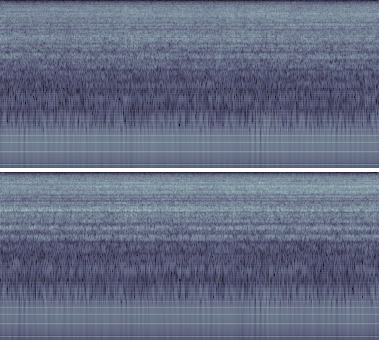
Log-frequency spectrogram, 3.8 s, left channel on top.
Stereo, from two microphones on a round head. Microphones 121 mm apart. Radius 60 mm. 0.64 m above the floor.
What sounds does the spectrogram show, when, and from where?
0.0 s running water: 25° right (ahead or behind), 1.3 m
